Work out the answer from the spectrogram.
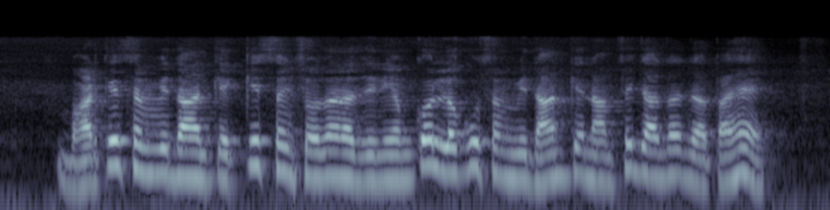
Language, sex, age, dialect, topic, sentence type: Hindi, female, 36-40, Hindustani Malvi Khadi Boli, banking, question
